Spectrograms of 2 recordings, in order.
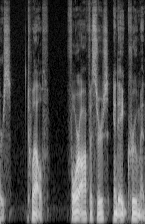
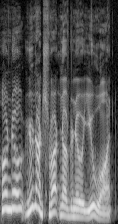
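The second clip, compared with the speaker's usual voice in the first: mouth full; 11 semitones higher, 5 dB louder than usual. Acted. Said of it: "his mouth full of food".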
